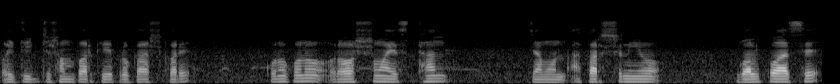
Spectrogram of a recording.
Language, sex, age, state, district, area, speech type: Bengali, male, 60+, West Bengal, Bankura, urban, spontaneous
